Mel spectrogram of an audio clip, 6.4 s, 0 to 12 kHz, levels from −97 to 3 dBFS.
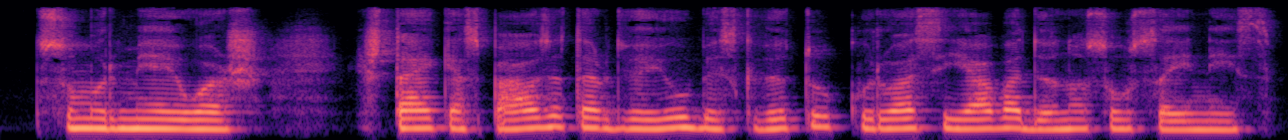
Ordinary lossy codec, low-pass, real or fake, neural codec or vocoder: MP3, 64 kbps; 9.9 kHz; real; none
